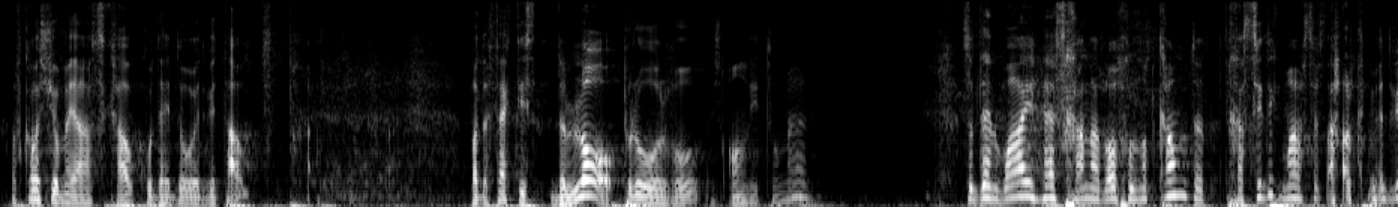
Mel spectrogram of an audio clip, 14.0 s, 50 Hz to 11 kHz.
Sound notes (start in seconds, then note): 3.1 laughter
